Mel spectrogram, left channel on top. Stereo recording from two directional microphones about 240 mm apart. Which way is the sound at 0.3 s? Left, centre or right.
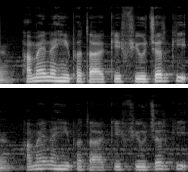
Left.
